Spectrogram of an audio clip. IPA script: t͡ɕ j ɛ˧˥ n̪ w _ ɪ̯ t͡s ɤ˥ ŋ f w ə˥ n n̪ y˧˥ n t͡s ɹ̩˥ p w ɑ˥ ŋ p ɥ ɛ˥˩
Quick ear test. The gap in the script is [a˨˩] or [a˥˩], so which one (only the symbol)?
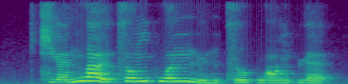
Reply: a˥˩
